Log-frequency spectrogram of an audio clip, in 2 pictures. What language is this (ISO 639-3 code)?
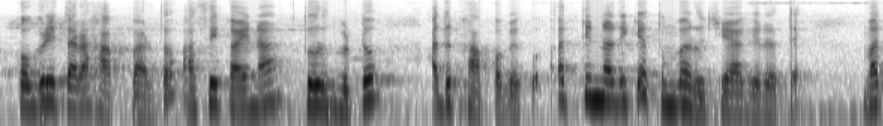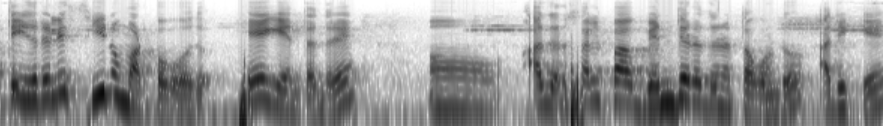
kan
